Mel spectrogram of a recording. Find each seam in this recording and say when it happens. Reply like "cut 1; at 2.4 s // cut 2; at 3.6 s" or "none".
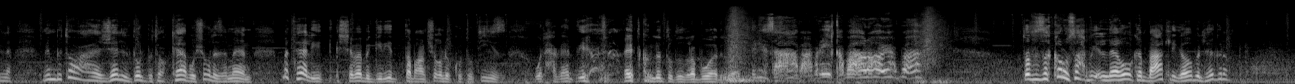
cut 1; at 7.5 s // cut 2; at 9.4 s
